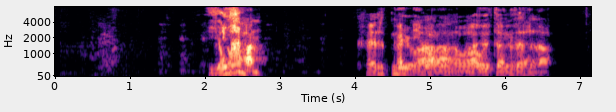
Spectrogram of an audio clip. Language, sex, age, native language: Icelandic, male, 18-19, Icelandic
